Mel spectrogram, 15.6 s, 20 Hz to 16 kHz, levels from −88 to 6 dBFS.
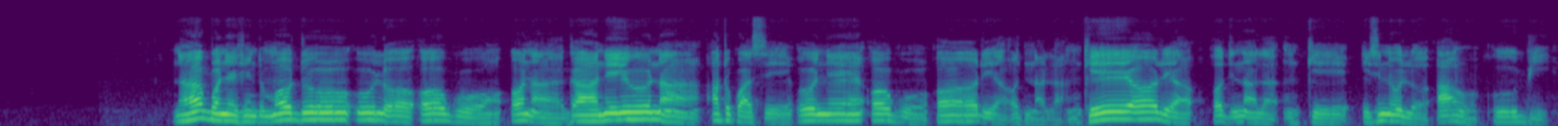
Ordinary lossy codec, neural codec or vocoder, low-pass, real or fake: none; vocoder, 22.05 kHz, 80 mel bands, WaveNeXt; 9.9 kHz; fake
